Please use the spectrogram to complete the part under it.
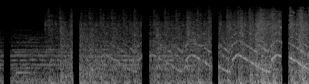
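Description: An ambulance siren wails in Watch Dogs: Legion, loud and close with rising and falling sweeps, chopped into short bursts by brief silent gaps.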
